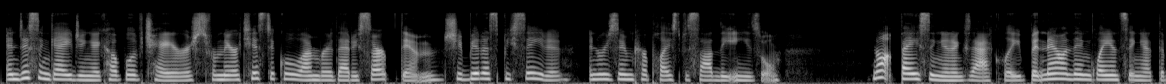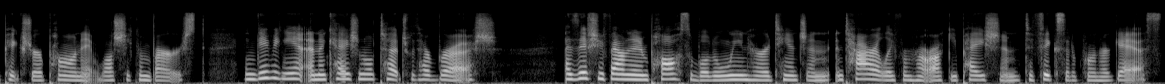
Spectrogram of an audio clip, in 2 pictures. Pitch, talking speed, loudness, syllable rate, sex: 215 Hz, 180 wpm, -19 LUFS, 5.4 syllables/s, female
